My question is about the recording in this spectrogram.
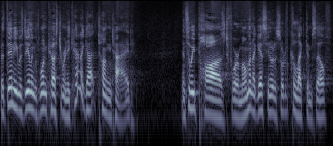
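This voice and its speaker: A man's voice: medium pitch, dark tone, big-room sound. A man preaching a sermon as pastor, earnest and questioning, reading scripture aloud.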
